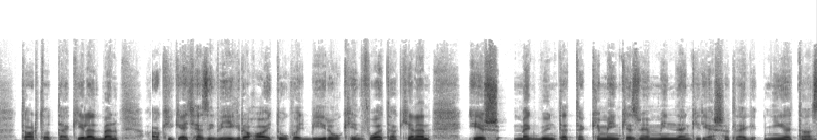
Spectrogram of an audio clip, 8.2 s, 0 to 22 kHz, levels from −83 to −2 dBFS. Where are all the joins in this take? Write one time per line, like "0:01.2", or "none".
0:05.1
0:07.0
